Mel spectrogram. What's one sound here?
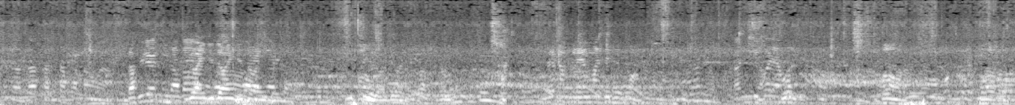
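A crowd of men talk and shout excitedly outdoors close by.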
